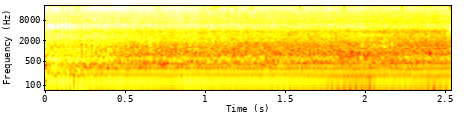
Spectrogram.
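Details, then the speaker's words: Campbell/Brady Quiet Check Valve 0823-15C on a sump pump, about a month old, full well: low buzz and gurgling as water and air pass when it opens; closes softly with no water hammer; to be replaced. "probably heard that buzzing sound there's a lot of water I turned it off for about a day so the well is probably full and you'll hear that it does close softly there is no water hammer but that initial gurgling is the the ultimate problem"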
